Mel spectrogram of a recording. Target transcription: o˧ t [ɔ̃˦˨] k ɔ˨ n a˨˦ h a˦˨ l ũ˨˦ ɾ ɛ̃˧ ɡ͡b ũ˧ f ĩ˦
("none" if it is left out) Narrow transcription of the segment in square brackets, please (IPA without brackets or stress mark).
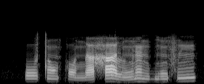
ɔ̃˧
